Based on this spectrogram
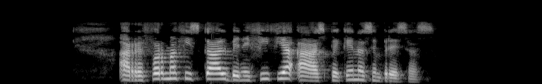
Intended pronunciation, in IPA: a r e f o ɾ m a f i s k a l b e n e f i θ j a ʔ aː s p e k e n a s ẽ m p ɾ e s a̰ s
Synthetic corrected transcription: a r e f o ɾ m a f i s k a l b e n e f i θ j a ʔ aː s p e k e n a s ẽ m p ɾ e s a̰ s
